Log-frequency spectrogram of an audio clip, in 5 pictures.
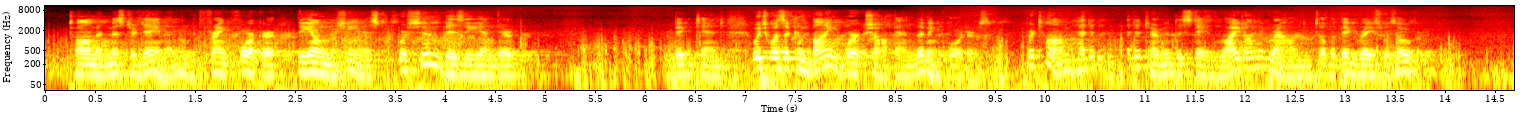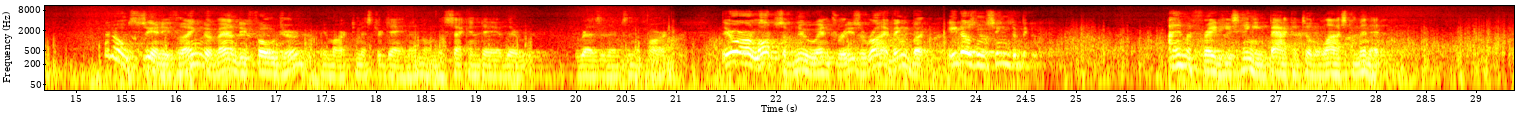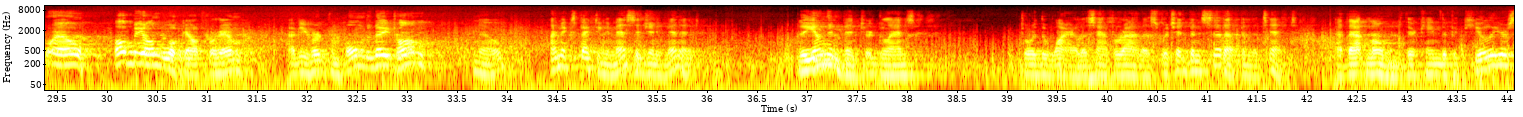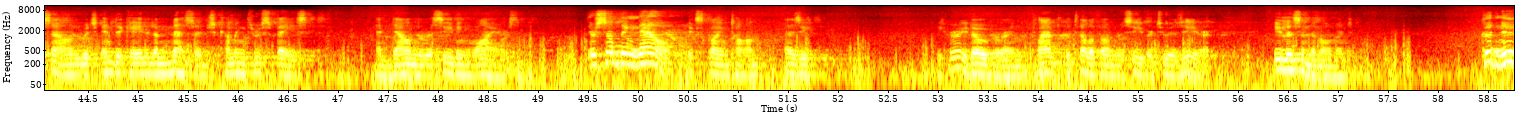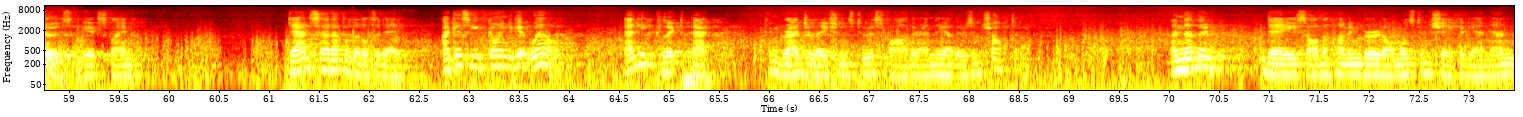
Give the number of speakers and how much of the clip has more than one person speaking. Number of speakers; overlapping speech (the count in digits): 1, no overlap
